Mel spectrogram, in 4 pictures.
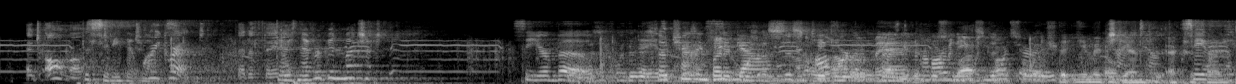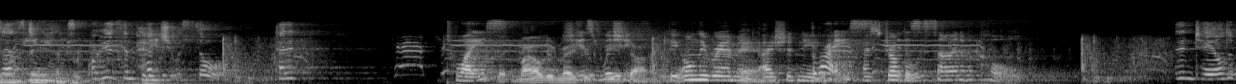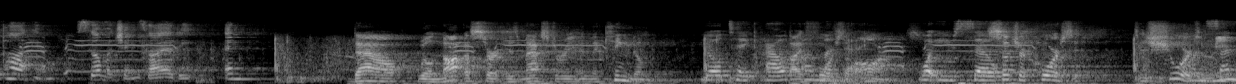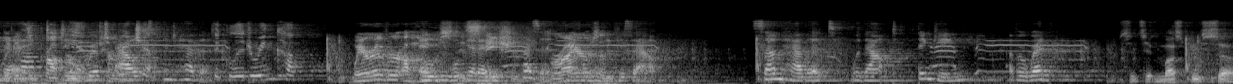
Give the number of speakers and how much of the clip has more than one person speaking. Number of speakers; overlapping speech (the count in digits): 9, about 45%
